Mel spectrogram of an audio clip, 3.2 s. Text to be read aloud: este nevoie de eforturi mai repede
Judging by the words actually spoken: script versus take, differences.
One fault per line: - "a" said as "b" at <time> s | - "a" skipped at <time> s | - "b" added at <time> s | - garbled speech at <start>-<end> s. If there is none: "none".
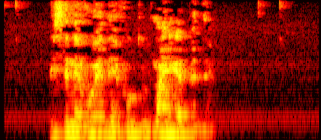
none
